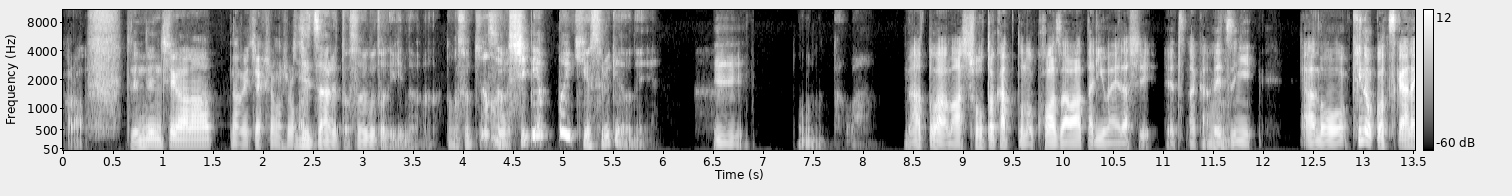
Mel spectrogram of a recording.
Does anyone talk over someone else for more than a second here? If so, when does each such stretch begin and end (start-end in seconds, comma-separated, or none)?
none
